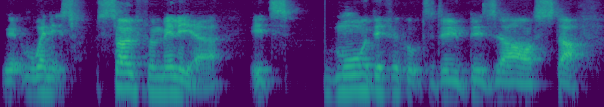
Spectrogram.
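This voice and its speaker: A man's voice: mid-range voice, lively intonation, normal speed. A young man from southern England, a singer in an online masterclass, speaking in an articulate, considered way with hesitations over a video call. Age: young adult.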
